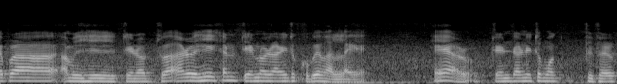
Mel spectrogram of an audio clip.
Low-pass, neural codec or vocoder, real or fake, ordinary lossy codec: 7.2 kHz; none; real; none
